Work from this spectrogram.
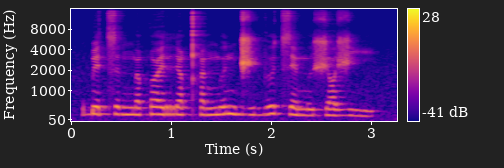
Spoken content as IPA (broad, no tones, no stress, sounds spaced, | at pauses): ɓ ɛ t͡s ə ŋ͡m ɘ qʷ ɛ r ɘ qʰ ə ŋ͡m ɵ n d͡ʒ ɨ b ɵ t͡s ɛ m ɵ ʃ ɒ ʒ i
